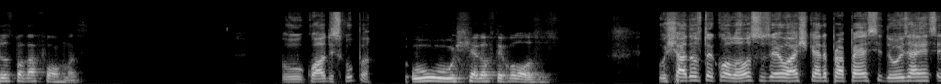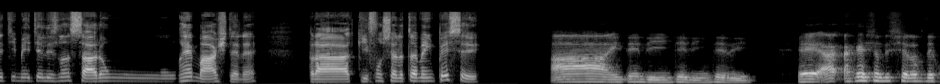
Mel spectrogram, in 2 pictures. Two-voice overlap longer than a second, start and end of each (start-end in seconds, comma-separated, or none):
none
